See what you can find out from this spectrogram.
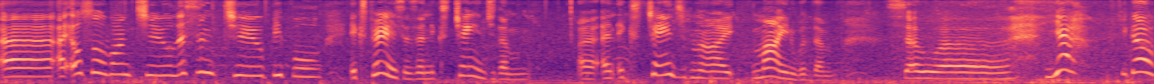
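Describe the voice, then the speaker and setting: Over noticeable background noise, a woman projects a raised, high voice with very wide pitch swings. She speaks at a very slow pace. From Tunisia. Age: 20s. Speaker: student. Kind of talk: self-introduction video. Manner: halting.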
